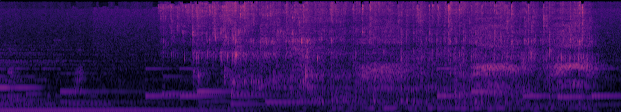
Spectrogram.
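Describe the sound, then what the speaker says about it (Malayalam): Tea poured from a pot into a glass, a steady liquid stream running close and clear for several seconds over faint background music. "ഇനി നമുക്കതൊന്ന് ഗ്ലാസ്സിലേക്ക് ഒഴിക്കാം."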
